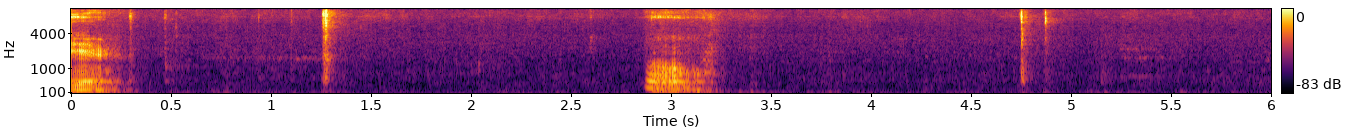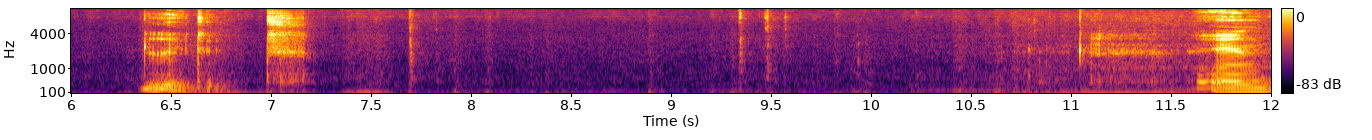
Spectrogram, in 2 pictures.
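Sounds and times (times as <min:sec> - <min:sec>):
computer mouse clicks: 0:04.7 - 0:05.0, 0:09.3 - 0:10.0.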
